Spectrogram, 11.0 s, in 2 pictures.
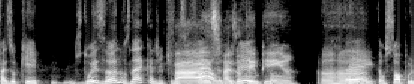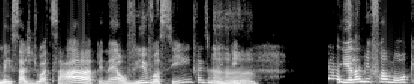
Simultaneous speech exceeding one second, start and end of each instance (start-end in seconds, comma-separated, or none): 2.2-3.9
